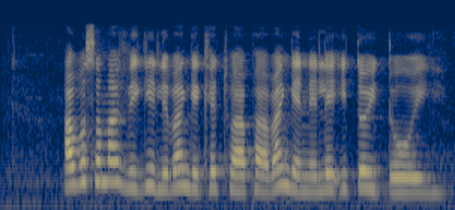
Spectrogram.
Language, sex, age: South Ndebele, female, 23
